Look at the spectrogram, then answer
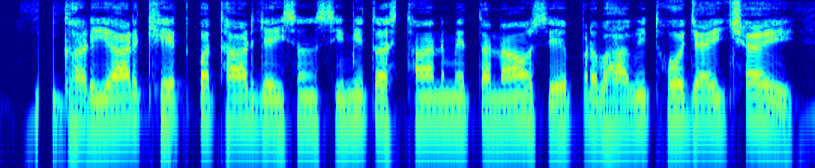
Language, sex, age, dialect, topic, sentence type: Magahi, male, 25-30, Western, agriculture, statement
